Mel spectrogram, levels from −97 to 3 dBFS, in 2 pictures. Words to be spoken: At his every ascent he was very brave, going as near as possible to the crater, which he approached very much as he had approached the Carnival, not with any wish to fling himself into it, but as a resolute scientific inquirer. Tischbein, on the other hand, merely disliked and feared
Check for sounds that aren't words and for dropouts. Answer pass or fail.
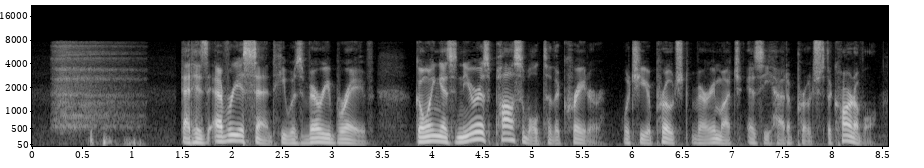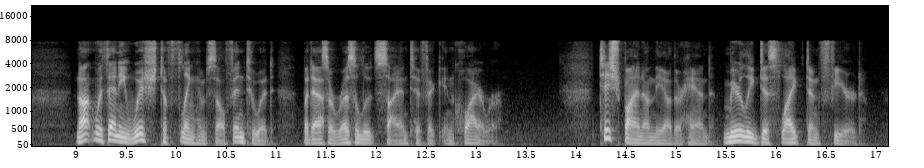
fail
